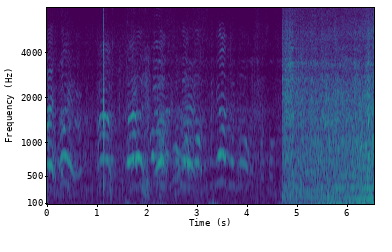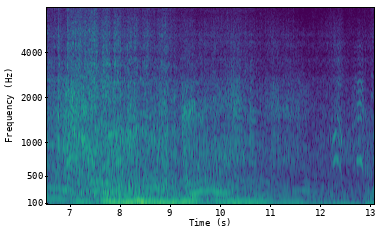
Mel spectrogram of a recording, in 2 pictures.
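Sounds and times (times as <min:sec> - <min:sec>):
tyre noise on snow: 0:04.4 - 0:13.0
rally car engine running hard: 0:04.7 - 0:13.0.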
